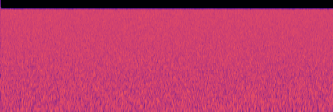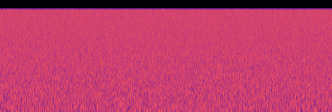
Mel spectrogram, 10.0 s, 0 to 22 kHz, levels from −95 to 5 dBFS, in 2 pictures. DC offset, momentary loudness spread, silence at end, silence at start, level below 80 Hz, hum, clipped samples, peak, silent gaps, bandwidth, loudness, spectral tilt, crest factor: under 0.1%; 0 LU; 0 s; 0 s; -44 dBFS; none; under 0.1%; -8 dBFS; none; 16.5 kHz; -17 LUFS; 0 dB/octave; 12 dB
